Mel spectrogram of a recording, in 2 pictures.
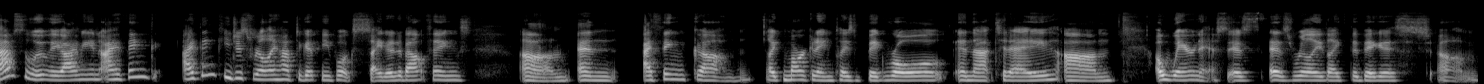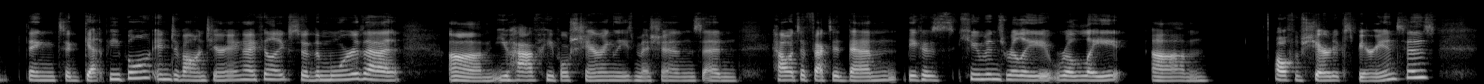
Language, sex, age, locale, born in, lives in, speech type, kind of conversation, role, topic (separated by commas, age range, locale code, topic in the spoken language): English, female, 25-29, en-US, United States, United States, conversation, podcast, guest, What motivates people to volunteer, and how does it shape their lives and communities?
